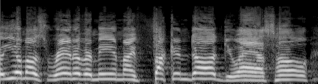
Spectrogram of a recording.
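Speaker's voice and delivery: high furious yell; screaming. Retold or imitated. Confronting the driver through his window: furious yell. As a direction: tear into the driver. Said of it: "kept screaming at him".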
